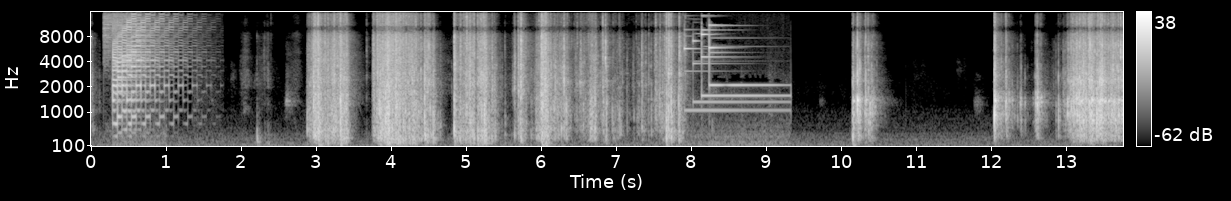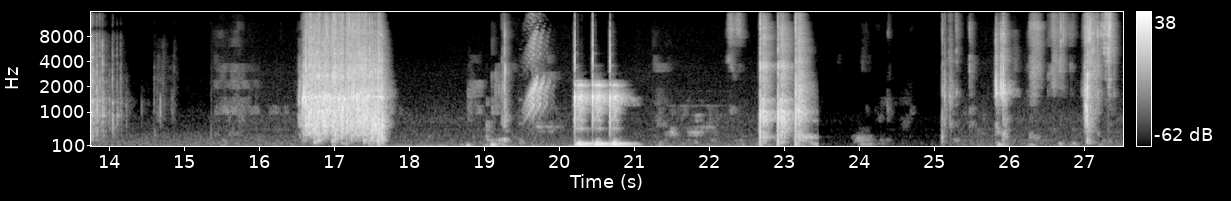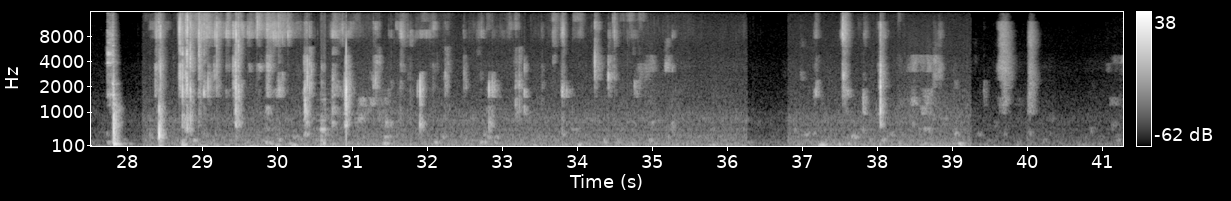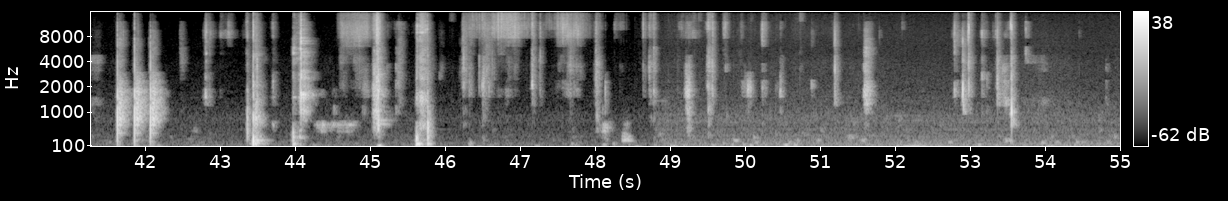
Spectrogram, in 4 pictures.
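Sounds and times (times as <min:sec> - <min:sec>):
slime crackling and popping: 0:25.1 - 0:27.4, 0:28.2 - 0:35.4, 0:42.8 - 0:51.8, 0:52.8 - 0:53.8.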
